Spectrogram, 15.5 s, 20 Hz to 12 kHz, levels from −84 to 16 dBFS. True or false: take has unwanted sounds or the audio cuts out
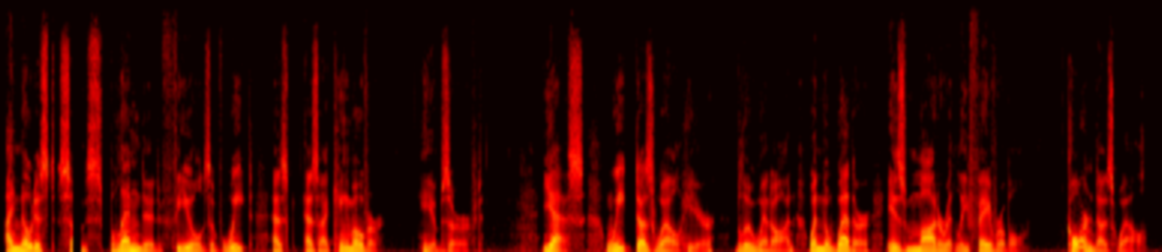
true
